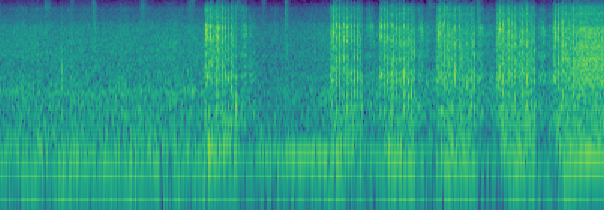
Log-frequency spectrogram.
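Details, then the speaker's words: New Kasemo Fotia nitro RC car engine on first break-in tank: high, fast buzz with a few uneven surges at first start, then settling steadier and softer without any adjustment; normal running during break-in. "ครับเดี๋ยวรอปล่อยมันสตาร์ทได้อย่างเงี้ยคืออันนี้เสียงเริ่มนุ่ม"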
